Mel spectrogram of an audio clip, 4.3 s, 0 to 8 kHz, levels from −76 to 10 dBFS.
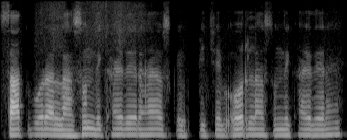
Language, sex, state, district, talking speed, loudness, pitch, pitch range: Hindi, male, Jharkhand, Deoghar, 205 wpm, -24 LUFS, 120 Hz, 115-125 Hz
